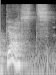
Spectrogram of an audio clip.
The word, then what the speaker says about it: guests: then for guests uh the word guest ends with the T sound so we simply add the S sound guests um I say simply but it's not always easy and simple to pronounce this because it ends with s TS and we need to make all three sounds or we won't be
